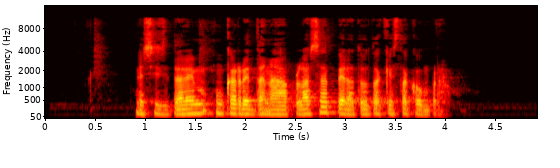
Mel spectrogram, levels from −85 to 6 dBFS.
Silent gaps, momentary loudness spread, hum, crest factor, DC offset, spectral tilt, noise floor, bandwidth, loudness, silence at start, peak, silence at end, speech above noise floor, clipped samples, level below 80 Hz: none; 8 LU; none; 22 dB; under 0.1%; -5 dB/octave; -74 dBFS; 11.5 kHz; -25 LUFS; 0.9 s; -4 dBFS; 0.9 s; 49 dB; under 0.1%; -64 dBFS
